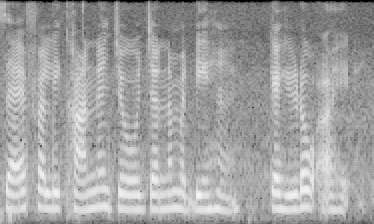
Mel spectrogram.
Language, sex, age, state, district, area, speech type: Sindhi, female, 30-45, Maharashtra, Thane, urban, read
